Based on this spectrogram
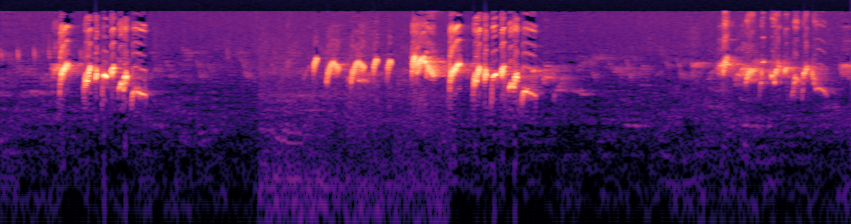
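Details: Red-whiskered bulbul song used for training birds to learn song quickly and for competition singing; three bright warbled phrases of rapid rising and falling notes, separated by short silences, with a faint low rumble in between.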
